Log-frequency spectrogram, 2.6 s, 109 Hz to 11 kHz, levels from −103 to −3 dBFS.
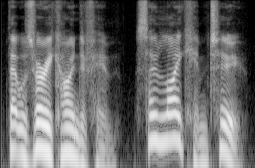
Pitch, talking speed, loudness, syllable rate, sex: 150 Hz, 235 wpm, -16 LUFS, 5.2 syllables/s, male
